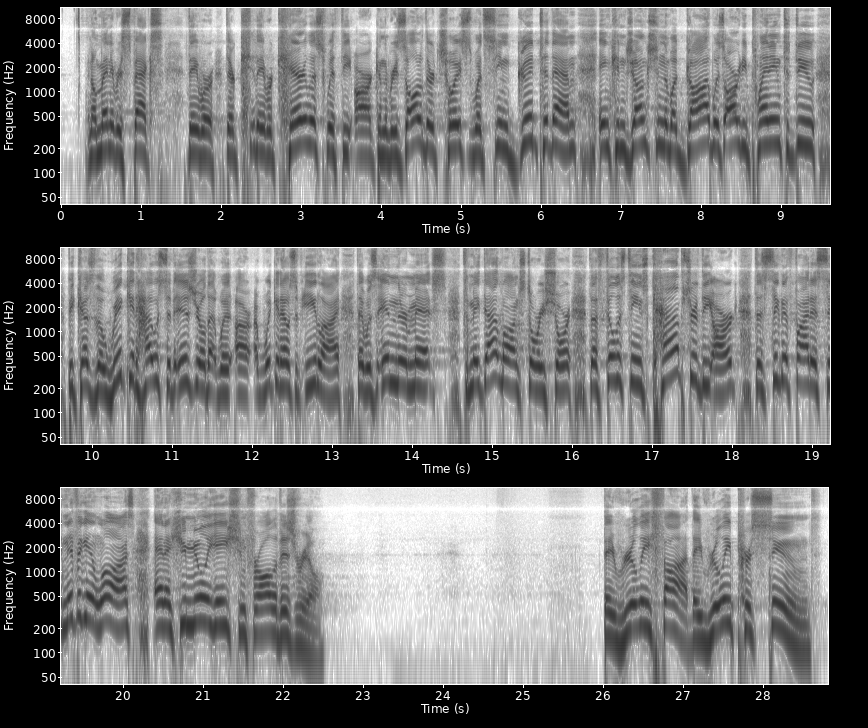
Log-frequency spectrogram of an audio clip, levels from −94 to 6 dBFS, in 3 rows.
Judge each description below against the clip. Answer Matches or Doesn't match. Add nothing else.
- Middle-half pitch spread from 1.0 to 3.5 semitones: Doesn't match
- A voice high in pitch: Matches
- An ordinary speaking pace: Matches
